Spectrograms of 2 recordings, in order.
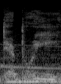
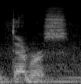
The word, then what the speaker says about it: debris: There was metallic debris all over the desert. Or Debris. No, it's debris. Well, there's an S. Why isn't it pronounced Debris?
